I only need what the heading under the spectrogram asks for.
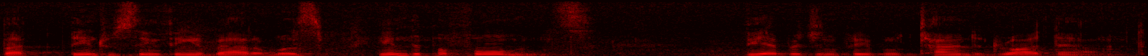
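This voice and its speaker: A man speaking reflectively in an interview as a theatre practitioner, measured and plain-spoken. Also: medium pitch, animated, mellow, lo-fi sound, a little hiss or hum. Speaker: theatre group member being interviewed.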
